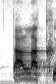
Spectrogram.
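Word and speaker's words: طلاق: 딸라크 이렇게 발음이 보통 들리는 것 같은데, 딸라크인데, 어제 이혼과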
